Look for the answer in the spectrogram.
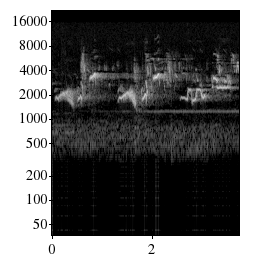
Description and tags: blackbird.mix
two fragments of a Blackbird song which I found particularly musical and meaningful. These fragments were actually consecutive, my edition consisted simply of removing the silence in the middle.
birds, mix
